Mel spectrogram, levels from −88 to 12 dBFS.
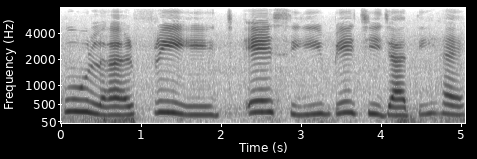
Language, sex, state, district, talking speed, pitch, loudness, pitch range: Hindi, female, Bihar, Kaimur, 70 wpm, 250 Hz, -14 LUFS, 225-280 Hz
